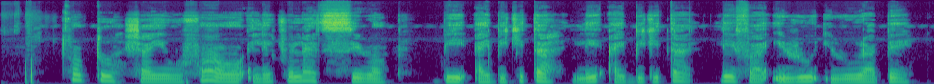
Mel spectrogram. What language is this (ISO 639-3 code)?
yor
